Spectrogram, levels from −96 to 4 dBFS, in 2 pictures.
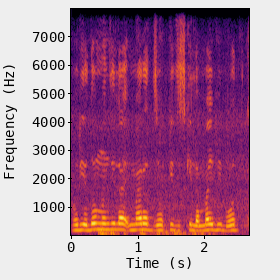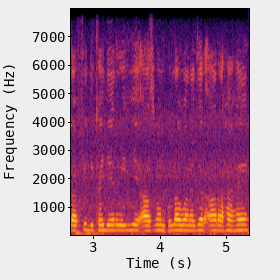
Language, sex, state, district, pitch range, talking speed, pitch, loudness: Hindi, male, Rajasthan, Bikaner, 180-195 Hz, 260 wpm, 185 Hz, -15 LUFS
